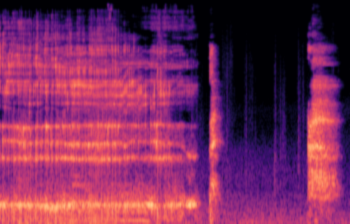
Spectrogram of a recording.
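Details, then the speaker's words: A long, loud, voiced belch of about three seconds, then two shorter burps, with faint room noise between; part of a burp compilation. "Poor Kamadona. That was a nice burp."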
